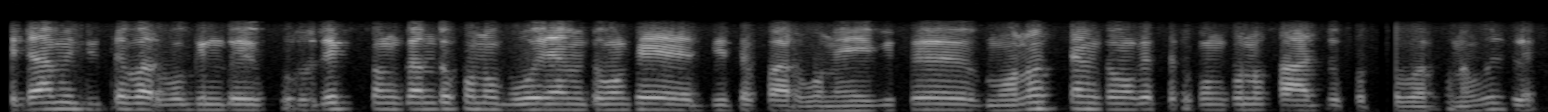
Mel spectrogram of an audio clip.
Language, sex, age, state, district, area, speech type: Bengali, male, 30-45, West Bengal, Purba Medinipur, rural, conversation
